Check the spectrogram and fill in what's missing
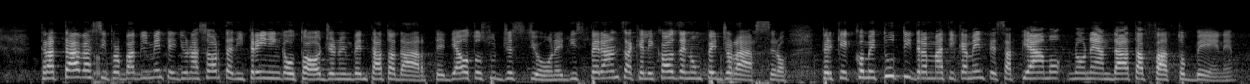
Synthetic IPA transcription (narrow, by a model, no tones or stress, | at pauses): t̪ɾat̪ːaːvasipɾobabilment̪ed̪iunasɔrt̪ad̪it̪ɾɛniŋɡawt̪ɔd͡ʒenoiɱvent̪aːt̪oad̪art̪ed̪iawt̪osud͡ʒːest̪joːned̪ispeɾant̪sakelːekɔːzenomped͡ʒːoɾasːeɾoperkekːomet̪ut̪ːid̪ɾamːat̪ikament̪esapːjaːmononɛand̪aːt̪aːfːat̪ːobɛːne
